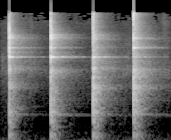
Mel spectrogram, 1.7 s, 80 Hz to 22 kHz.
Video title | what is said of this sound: How to Install Masonry & Concrete Anchors - Fasteners 101 | It's hit the bottom. You hear that solid sound. So it's hit the bottom.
